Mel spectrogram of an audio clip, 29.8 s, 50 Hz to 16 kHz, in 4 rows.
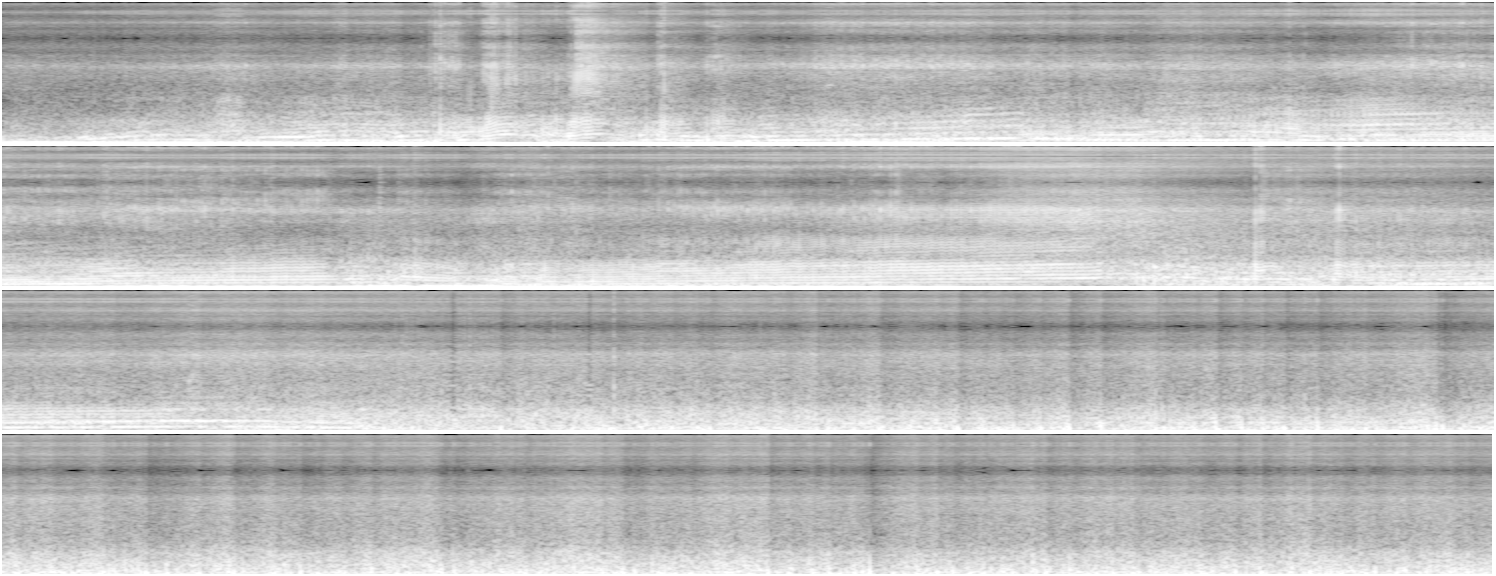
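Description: Honda Integra DC2's four-cylinder engine heard from inside the car, revving up in pitch several times through the gears over the first half. After that it settles into steady cruising, with road and wind noise.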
